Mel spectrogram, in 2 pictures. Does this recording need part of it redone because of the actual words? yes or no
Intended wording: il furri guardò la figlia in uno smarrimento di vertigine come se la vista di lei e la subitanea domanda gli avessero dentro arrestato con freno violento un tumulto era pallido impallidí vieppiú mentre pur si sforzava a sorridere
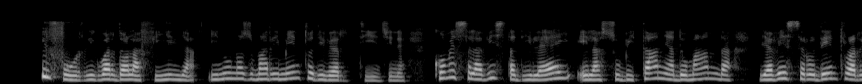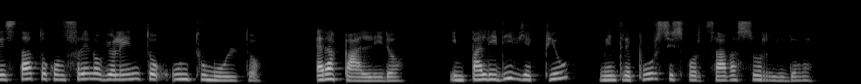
no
